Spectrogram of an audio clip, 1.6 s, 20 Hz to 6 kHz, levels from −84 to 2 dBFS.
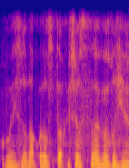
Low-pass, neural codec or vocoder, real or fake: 5.4 kHz; autoencoder, 44.1 kHz, a latent of 192 numbers a frame, MeloTTS; fake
